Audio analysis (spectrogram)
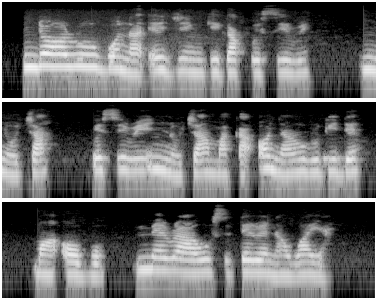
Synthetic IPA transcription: n̩˦dɔ˦ɾʊ˦ʊ˦ɡ͡bo˦na˨ʔe˦d͡ʒi˦ŋ̩˨ɡɪ˦ɡa˦kʷe˦si˦ɾi˦ | nʊ˨t͡ʃa˦ | kʷe˦si˦ɾi˦n̩˦nʊ˨t͡ʃa˦ma˨ka̰˨ʔɔ˦ɲa˨n̩˦ɾu˦ɡi˦de˦ | ma˨ʔɔ˨bʊ˨ | m̩˦me˦ɾa˨wʊ˦si˨te˦ɾe˦na˨wa˦ja˨

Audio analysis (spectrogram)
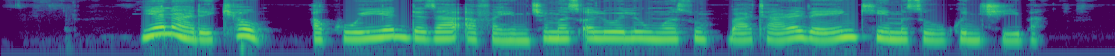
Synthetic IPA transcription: jɐ˦naː˨da˨kʲʰa˦˨w | ʔa˨kʷoː˨ji˦jɐ˦dːa˨zaː˦ʔa˨ɸɐ˨hɪ˨mt͡ʃiː˦mɐ˦sʼɐ˦loː˦lɪ˦ŋwɐ˦su˦baː˨tʰaː˨ɽe˦da˨jɐ˦ŋkʲʰeː˨mʊ˦su˨hʊ˦kʷʊ˦nt͡ʃiː˦ba˦ʔ

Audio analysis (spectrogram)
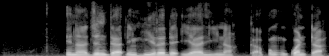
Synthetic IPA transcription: ʔɪ˦naː˨d͡ʒɪ˦˨ndaː˦ɗɪ˦ŋɦiː˦ɾɐ˦da˨ʔɪ˨jaː˦liː˨naː˦ | ka̰ː˨ɸɪ˦ŋʔʊ˦kʷɐ˦ntaː˦

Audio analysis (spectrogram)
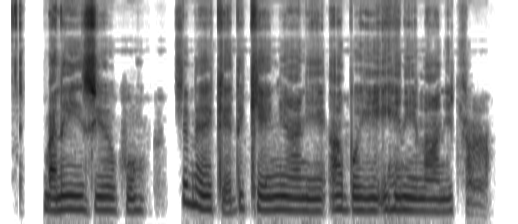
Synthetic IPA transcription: ba˨ne˦ɣi˦zi˦o˦kʷu˦ | t͡ʃi˦ne˦˨ke˨dɪ˦kʰe˦ɲʊ˦a˨ɲɪ˦ʔa˦bʊ˨ɣɪ˦ʔi˦ɦe˦ni˦la˦ɲɪ˦tɔ˨ɾʊ˨

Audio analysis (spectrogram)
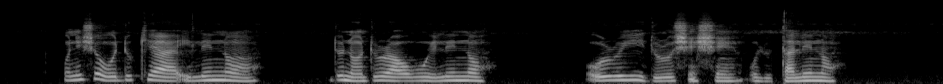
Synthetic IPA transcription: o˧nĩ˦ʃe˦˨wo˨˦du˦ki˦a˦˨ḭ˨le˦nãː˦˨ | do˦˨nã˨˦du˦ɾa˧o˧wo˧˦i˦˨le˦nãː˦˨ | o̰˦ɾi˦i˦˨du˨ɾo˦ʃĩ˧ʃĩ˧o˧lu˨ta˨˧le˦nãː˦˨

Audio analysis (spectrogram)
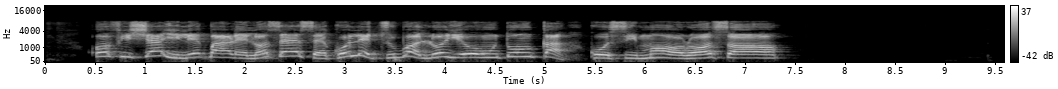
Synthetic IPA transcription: o˦fi˧ʃɛ˦i˦˨le˨˦k͡pa˧ɾɛ˨lɔ˨˦sɛ˦sɛ˨ko˨˦le˦˨tu˨˦bɔ˦˨lo˨˦je˨˦o˧hũ˧to˦n̩˦ka˦˨ko˨si˨mɔ̃˧ɔ˨ɾɔ˨˦sɔ˧

